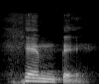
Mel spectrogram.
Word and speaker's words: gente: Gusto gusto nagiging soft G or parang tunog na h or H sa English na house kapag ang letter G ay sinusundan ng E or I. So for example, hente.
